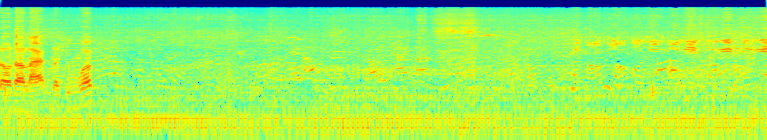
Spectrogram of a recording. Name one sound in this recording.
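Motorbike engines hum as they ride slowly past.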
